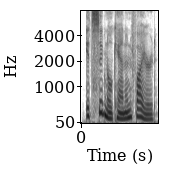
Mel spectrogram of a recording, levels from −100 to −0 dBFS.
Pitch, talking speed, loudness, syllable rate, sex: 175 Hz, 155 wpm, -18 LUFS, 5.1 syllables/s, female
